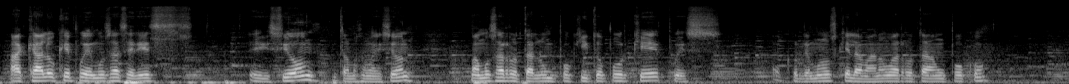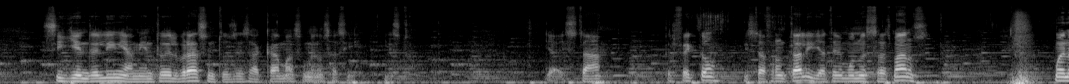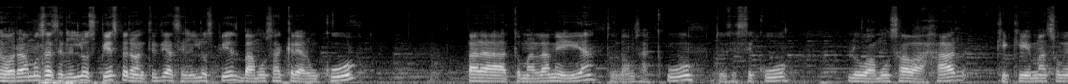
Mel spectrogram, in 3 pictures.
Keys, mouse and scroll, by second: 0.1-0.5 shift+middle drag, 0.1-0.4 scroll up 1, 2.0 Tab, 4.7 r, 14.5 scroll down 1, 15.1-15.9 middle drag, 16.6 Tab, 17.0 scroll down 1, 17.4 middle click, 18.1 KP_1, 18.6 click, 19.9 ctrl+s, 23.3 click, 24.4 shift+a, 29.6 click.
